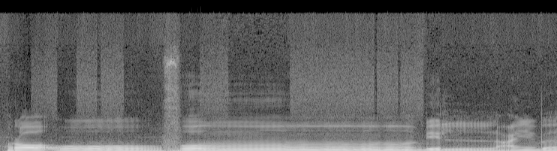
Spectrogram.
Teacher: Wallahu, ra'u juga hamzah, ra'u dua harokat, fun ya, ada kodenya mim kecil dibalik tanwin, dibalik menjadi mim, ra'ufum ya, kemudian ditahan dua harokat, ra'ufum bil ibad, qalqalah kubro sama ya, jadi 2 kali qalqalah kubro pada ujung ayat ya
